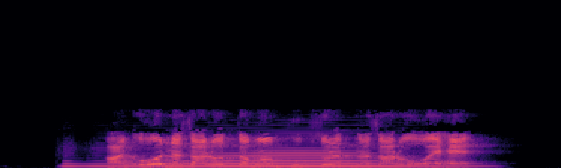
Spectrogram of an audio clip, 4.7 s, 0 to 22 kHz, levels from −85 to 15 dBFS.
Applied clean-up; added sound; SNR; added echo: none; Wind instrument, woodwind instrument; 5 dB; none.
